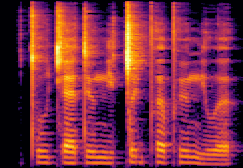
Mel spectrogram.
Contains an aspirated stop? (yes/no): yes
